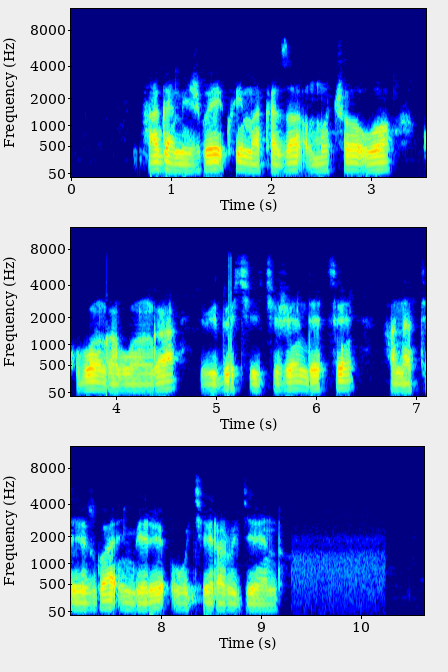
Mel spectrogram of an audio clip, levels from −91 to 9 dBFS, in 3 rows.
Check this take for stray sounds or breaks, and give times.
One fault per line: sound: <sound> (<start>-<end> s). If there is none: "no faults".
no faults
